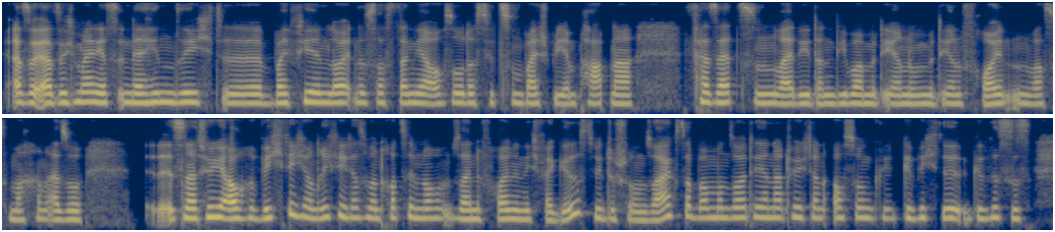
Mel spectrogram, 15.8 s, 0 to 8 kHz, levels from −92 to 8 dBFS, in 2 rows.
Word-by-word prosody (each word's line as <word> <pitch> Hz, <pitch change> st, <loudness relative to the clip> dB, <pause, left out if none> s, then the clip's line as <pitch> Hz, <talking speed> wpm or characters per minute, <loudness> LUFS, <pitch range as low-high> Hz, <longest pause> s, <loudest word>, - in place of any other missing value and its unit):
Also 215 Hz, -1 st, +5 dB
also 205 Hz, +1 st, +6 dB
ich 215 Hz, -, -2 dB
meine 225 Hz, -1 st, +3 dB
jetzt 210 Hz, -, +1 dB
in 210 Hz, -, -1 dB
der 205 Hz, -, +5 dB
Hinsicht, 215 Hz, +1 st, +1 dB
äh, 195 Hz, 0 st, +1 dB
bei 200 Hz, +2 st, +1 dB
vielen 215 Hz, +1 st, +2 dB
Leuten 210 Hz, +1 st, +3 dB
ist 210 Hz, 0 st, -3 dB
das 210 Hz, -2 st, -3 dB
dann 205 Hz, +1 st, 0 dB
ja 190 Hz, -2 st, +2 dB
auch 190 Hz, -, -3 dB
so, 210 Hz, 0 st, 0 dB
dass 200 Hz, -1 st, -2 dB
sie 205 Hz, -, -7 dB
zum 205 Hz, -2 st, -2 dB
Beispiel 195 Hz, -1 st, -1 dB
ihren 185 Hz, -, -3 dB
Partner 190 Hz, -1 st, 0 dB, 0.4 s
versetzen, 210 Hz, -2 st, +1 dB
weil 185 Hz, 0 st, +3 dB
die 190 Hz, 0 st, +1 dB
dann 185 Hz, +1 st, -3 dB
lieber 195 Hz, 0 st, 0 dB
mit 190 Hz, -, -3 dB
ihren 190 Hz, 0 st, -1 dB
mit 190 Hz, +2 st, -4 dB
ihren 190 Hz, -1 st, -2 dB
Freunden 190 Hz, +2 st, -1 dB
was 185 Hz, +3 st, -5 dB
machen. 195 Hz, +1 st, -4 dB
Also, 190 Hz, 0 st, 0 dB, 0.5 s
i -, -, -10 dB
ist 425 Hz, -, +1 dB
natürlich 220 Hz, +1 st, +6 dB
auch 215 Hz, +1 st, +5 dB
wichtig 235 Hz, +5 st, 0 dB
und 215 Hz, -, -1 dB
richtig, 240 Hz, +3 st, -1 dB
dass 225 Hz, +1 st, -4 dB
man 220 Hz, -1 st, 0 dB
trotzdem 230 Hz, +1 st, -2 dB
noch 215 Hz, 0 st, -3 dB
seine 200 Hz, -1 st, 0 dB
Freunde 200 Hz, +1 st, 0 dB
nicht 190 Hz, -1 st, -4 dB
vergisst, 190 Hz, -, -1 dB
wie 220 Hz, -, -1 dB
du 200 Hz, -1 st, -5 dB
schon 175 Hz, -3 st, -5 dB
sagst, 250 Hz, +11 st, 0 dB
aber 225 Hz, -3 st, -1 dB
man 225 Hz, 0 st, -2 dB
sollte 230 Hz, +1 st, -1 dB
ja 230 Hz, -, 0 dB
natürlich 225 Hz, 0 st, -2 dB
dann 225 Hz, -1 st, -4 dB
auch 230 Hz, -, -3 dB
so 230 Hz, -, -4 dB
'n 225 Hz, -, -3 dB
ge 215 Hz, 0 st, -11 dB
gewichte 220 Hz, -1 st, -1 dB
gewisses 215 Hz, -1 st, -4 dB
210 Hz, 260 wpm, -20 LUFS, 195-225 Hz, 0.5 s, also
